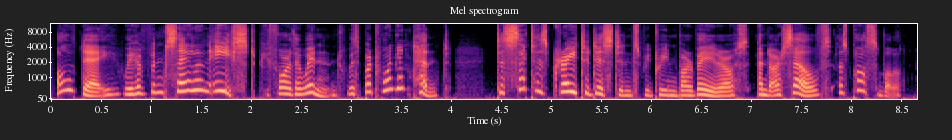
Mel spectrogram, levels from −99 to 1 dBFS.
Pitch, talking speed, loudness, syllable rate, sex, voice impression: 285 Hz, 175 wpm, -18 LUFS, 5.4 syllables/s, female, feminine, adult-like, slightly soft, slightly intellectual, slightly sweet, slightly strict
